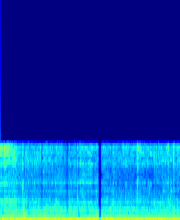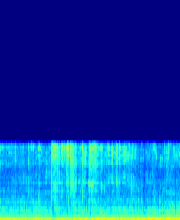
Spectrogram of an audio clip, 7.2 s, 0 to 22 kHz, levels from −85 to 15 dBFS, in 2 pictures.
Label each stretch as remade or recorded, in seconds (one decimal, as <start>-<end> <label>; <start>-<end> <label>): 0.0-6.1 remade; 6.1-7.2 recorded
